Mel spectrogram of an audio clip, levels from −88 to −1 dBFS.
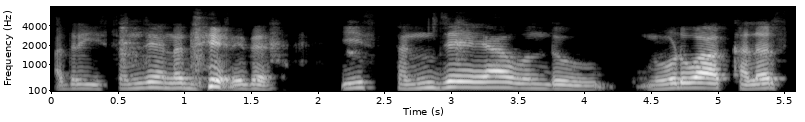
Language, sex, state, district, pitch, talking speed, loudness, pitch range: Kannada, male, Karnataka, Shimoga, 165 Hz, 120 wpm, -19 LUFS, 150-190 Hz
